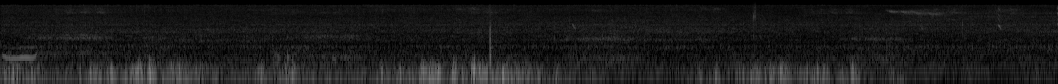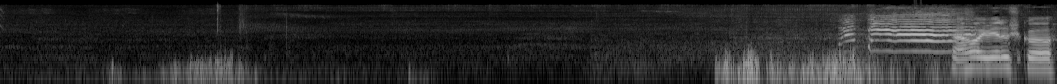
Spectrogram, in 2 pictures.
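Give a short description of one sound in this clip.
Bicycle tyres roll softly over a paved path.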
